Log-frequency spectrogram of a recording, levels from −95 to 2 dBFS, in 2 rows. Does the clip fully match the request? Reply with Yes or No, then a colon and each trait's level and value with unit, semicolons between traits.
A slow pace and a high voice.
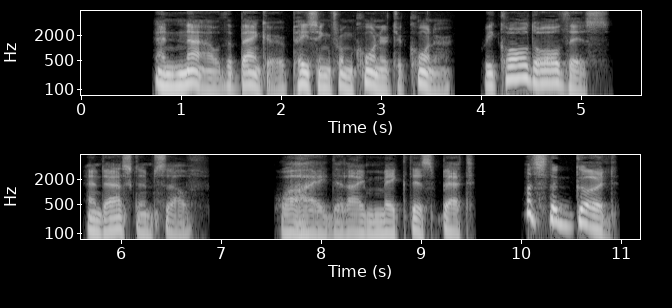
No: slow, 130 wpm; low, 105 Hz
